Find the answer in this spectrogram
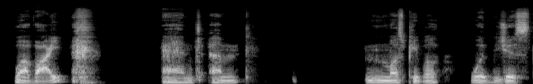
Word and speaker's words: Huawei: And there was a lot I didn't know about Huawei, which in Germany is actually pronounced Huawei.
